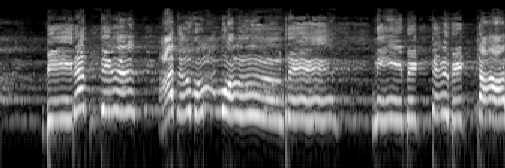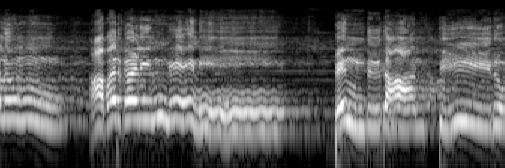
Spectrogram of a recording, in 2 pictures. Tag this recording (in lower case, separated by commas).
music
